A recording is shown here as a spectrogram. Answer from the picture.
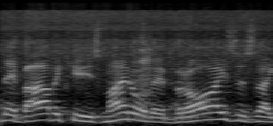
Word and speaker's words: braai: Inviting some friends over for a bra. A braai.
